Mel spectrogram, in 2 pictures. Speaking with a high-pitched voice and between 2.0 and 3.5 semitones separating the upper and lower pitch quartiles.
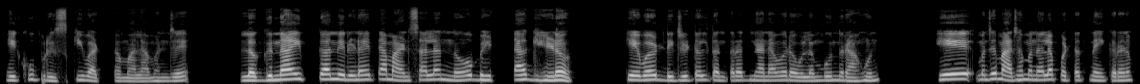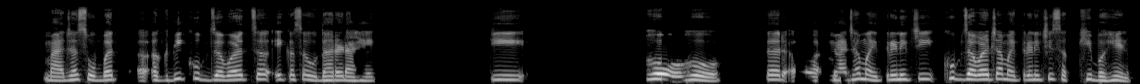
Yes: high, 205 Hz; average, 3.0 semitones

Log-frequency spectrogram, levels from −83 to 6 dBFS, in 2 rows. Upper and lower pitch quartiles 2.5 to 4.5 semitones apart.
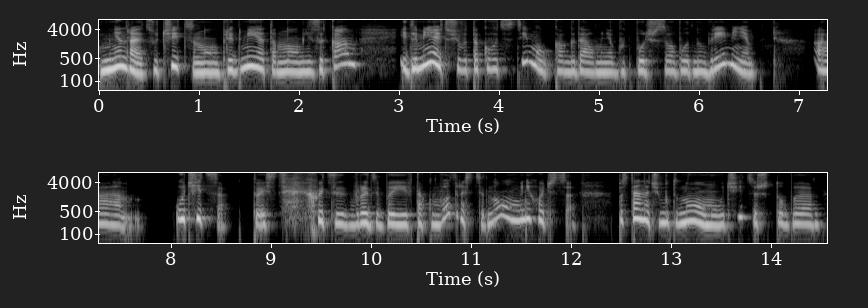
No: average, 5.2 semitones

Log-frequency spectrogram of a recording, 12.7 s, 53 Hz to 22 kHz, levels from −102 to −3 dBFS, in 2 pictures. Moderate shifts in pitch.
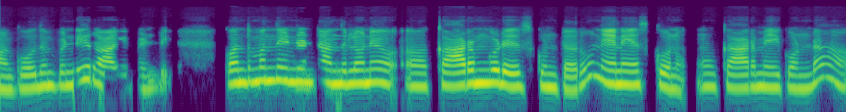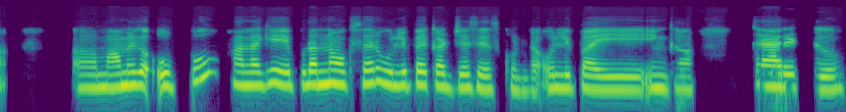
Yes: average, 3.5 semitones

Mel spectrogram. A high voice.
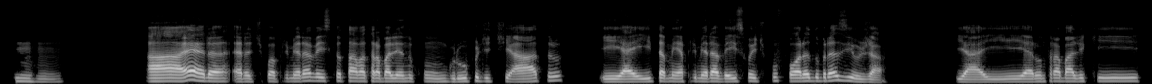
No: medium, 145 Hz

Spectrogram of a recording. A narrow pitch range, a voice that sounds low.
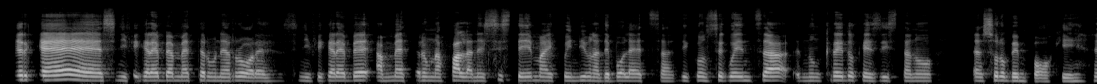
No: narrow, 1.7 semitones; medium, 175 Hz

